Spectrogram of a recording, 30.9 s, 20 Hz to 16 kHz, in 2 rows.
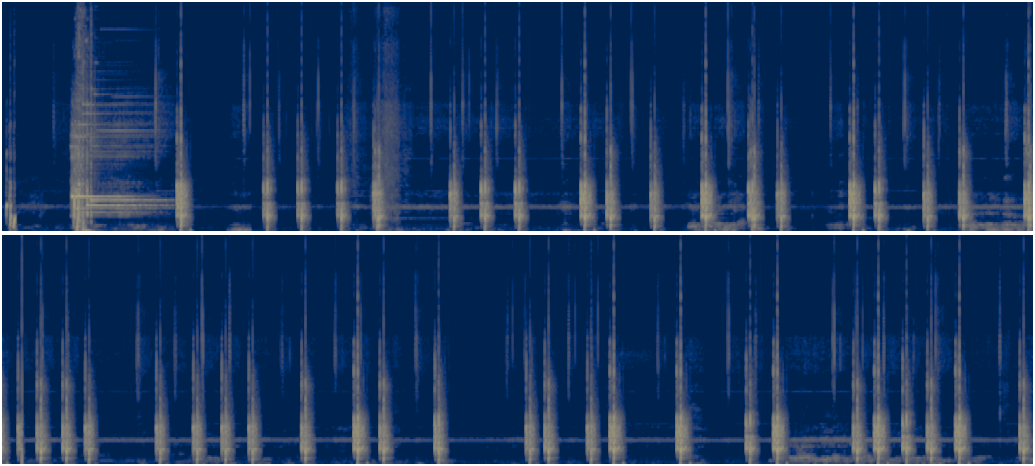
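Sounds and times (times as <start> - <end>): steady high-pitched tone: 1.0 - 2.9
sharp clicks: 12.7 - 14.6, 15.4 - 16.9, 20.0 - 20.2, 20.8 - 22.2, 23.0 - 24.9, 25.6 - 27.3, 27.9 - 30.9.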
